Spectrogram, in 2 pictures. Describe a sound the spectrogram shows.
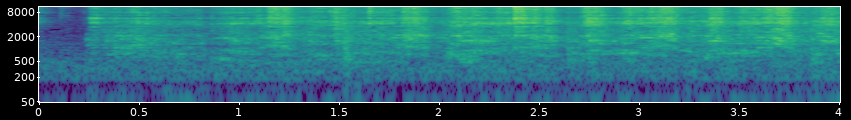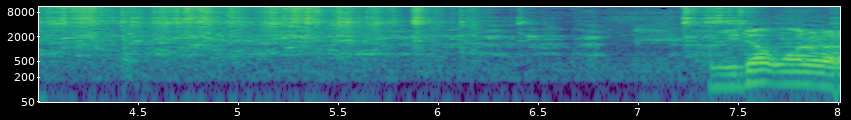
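A spoon stirs and scrapes inside a small metal pot.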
